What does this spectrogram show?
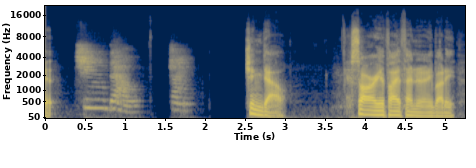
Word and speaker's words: Qingdao: I don't know where the heck that is quindao China I can't say that quing Dao quindao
